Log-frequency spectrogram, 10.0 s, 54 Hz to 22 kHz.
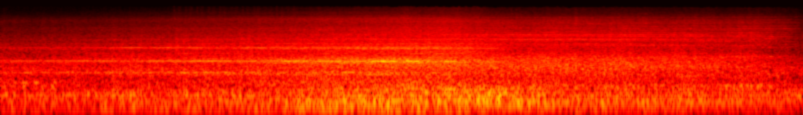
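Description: Freight train passing: an EH500 electric locomotive hauling long-rail flat wagons and a Yo 8000 brake van. The sound swells to its loudest about halfway and then fades as the train moves away, with a steady high whine over the rumble during the first half.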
